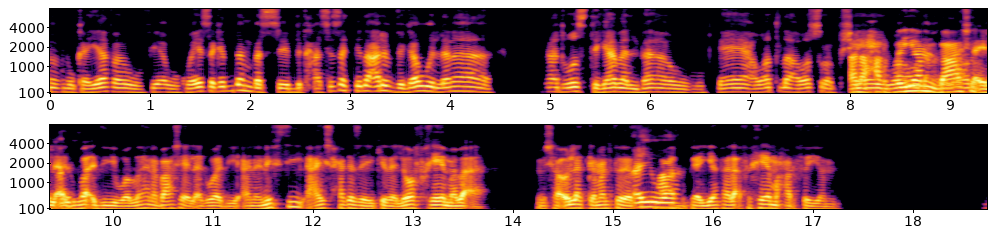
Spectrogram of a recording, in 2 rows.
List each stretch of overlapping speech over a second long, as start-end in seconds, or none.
8.0-9.7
